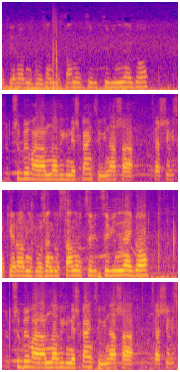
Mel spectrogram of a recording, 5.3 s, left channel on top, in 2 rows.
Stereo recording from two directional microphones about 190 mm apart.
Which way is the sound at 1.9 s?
30° right (ahead or behind).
